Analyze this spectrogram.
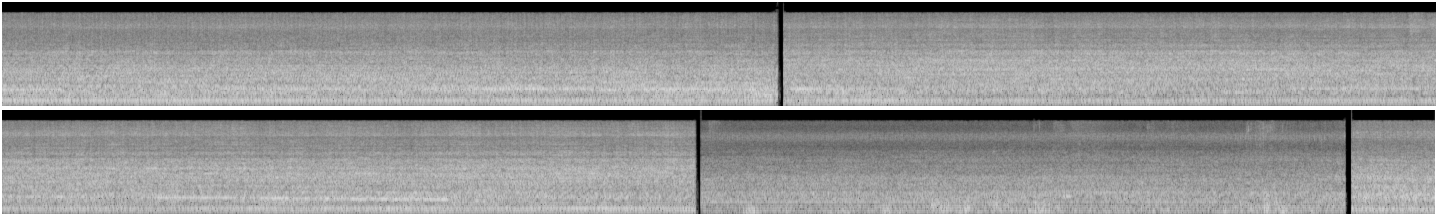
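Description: John Deere loader tractor's engine running steadily, heard from the driver's seat. The sound breaks off abruptly a few times, and is quieter for the last several seconds.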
